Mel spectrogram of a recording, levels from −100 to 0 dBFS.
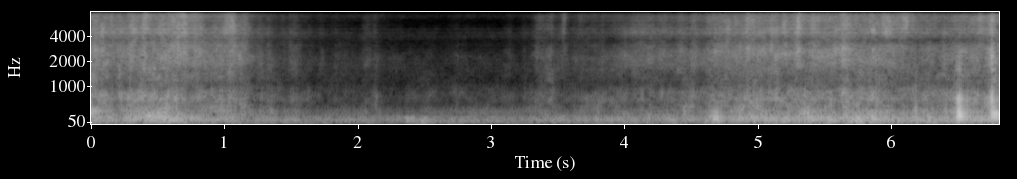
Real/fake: fake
